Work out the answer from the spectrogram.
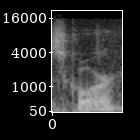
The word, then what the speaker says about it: SCORE: Cockle come up, please, to just talk about, I don't even know if you say, is that SCORE, Andrew? You Yeah, pronounce that SCORE.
